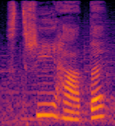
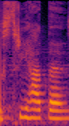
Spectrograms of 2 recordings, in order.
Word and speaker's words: stříháte: stříháte muže i ženy. Cái từ stříháte rất khó để phát âm nên chúng ta sẽ dừng một chút ở đây.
